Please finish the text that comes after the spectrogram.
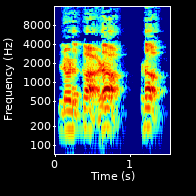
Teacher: जैसे बोलता है आदमी लड़का ड़, मतलब जीभ जो है ना तालु को स्पर्श करती है और एक झटके से नीचे आ जाती है, मतलब पता नहीं कितना जल्दी स्पर्श की और वो वापस आ गई। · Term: उच्छिप्त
